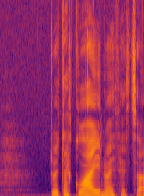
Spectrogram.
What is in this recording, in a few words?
"gwaalau", Welsh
